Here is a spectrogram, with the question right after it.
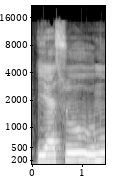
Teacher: یا زبر یا سین واو پیش سو میم واو پیش مو. यसूमू, दोनों वाव मद्दा है, लंबा करना है एक अलिफ के मकदार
